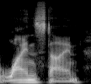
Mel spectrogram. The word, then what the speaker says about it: Weinstein: I realized I mispronounced his name the first time. It's kind of a force of habit. Brett Weinstein.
